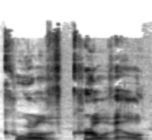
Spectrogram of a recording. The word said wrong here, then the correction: Courville: It's me not knowing how to pronounce French. It's Courville.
